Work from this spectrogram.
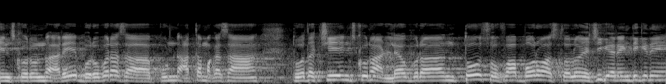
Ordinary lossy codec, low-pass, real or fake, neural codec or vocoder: none; 7.2 kHz; real; none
